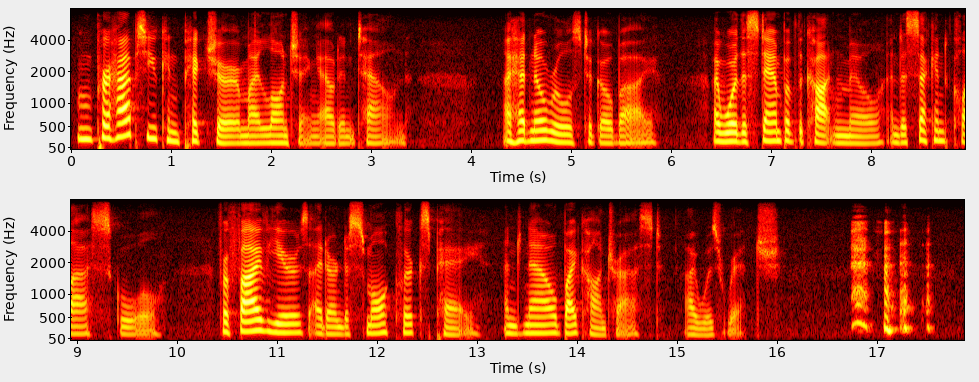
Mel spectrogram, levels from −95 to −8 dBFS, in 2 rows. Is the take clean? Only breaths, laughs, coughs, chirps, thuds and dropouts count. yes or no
no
